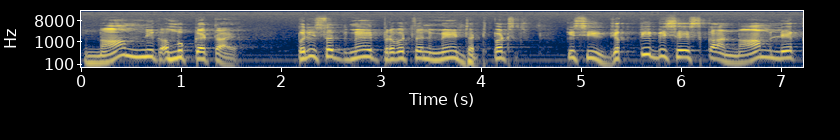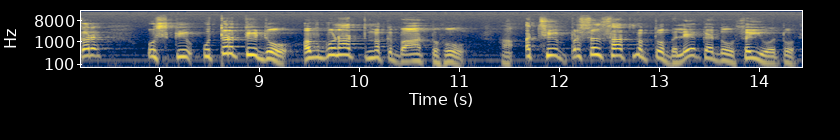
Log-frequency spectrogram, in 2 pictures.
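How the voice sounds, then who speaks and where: Man in his sixties, monk, unhurried sermon, raised pitch, repeats phrases. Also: very animated. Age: 60s. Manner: measured and didactic, repeats phrases for emphasis. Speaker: monk giving a discourse. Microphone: speaking into a microphone.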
